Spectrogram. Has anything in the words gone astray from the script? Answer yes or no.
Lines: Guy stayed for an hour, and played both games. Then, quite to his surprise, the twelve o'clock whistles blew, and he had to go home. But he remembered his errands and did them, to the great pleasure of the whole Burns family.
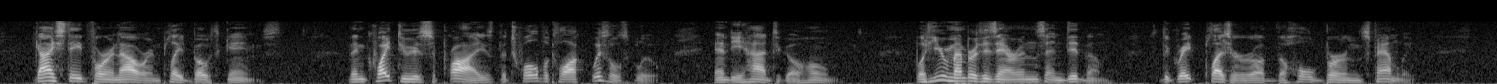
no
